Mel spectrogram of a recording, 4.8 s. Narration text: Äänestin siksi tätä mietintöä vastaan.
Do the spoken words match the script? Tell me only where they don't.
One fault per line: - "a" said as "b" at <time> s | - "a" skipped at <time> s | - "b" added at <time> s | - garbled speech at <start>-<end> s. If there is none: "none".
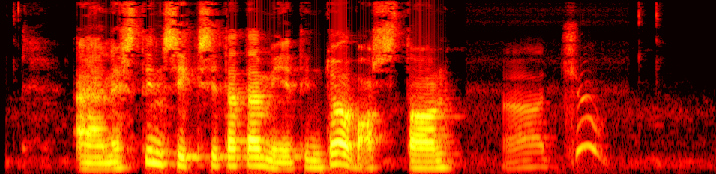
none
